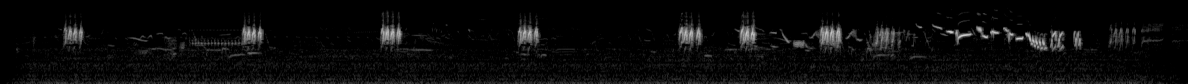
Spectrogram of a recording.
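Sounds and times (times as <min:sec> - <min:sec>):
Chestnut-collared Longspur calls: 0:00.1 - 0:11.8.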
